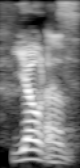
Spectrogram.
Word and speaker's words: Jonas: in all caps but spells it with the y completely unaware that that's exactly how you say his name so congratulations you have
